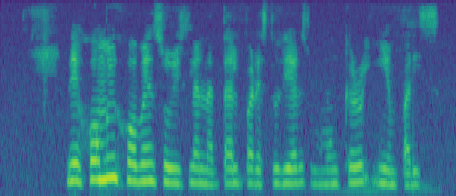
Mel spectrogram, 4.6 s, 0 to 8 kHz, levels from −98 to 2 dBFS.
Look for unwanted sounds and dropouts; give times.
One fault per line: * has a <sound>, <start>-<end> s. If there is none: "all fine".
all fine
